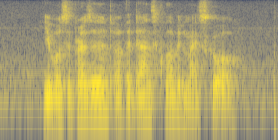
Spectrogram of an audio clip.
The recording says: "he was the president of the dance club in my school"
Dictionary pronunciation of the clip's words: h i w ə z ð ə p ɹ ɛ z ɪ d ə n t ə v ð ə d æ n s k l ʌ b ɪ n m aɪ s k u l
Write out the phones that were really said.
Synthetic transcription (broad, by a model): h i w ə z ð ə p ɹ ɛ z ɪ d ə n t ə v ð ə d æ n s k l ʌ b ɪ n m aɪ s k u l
